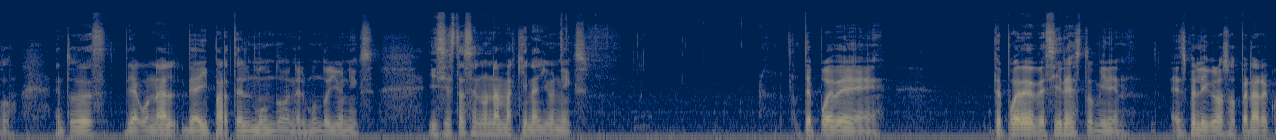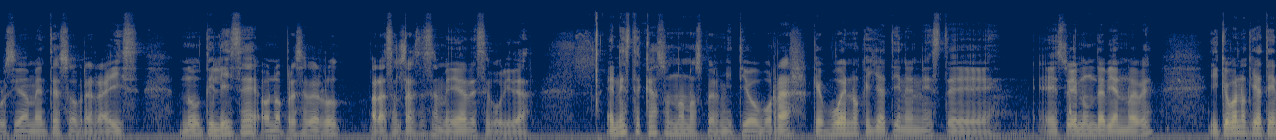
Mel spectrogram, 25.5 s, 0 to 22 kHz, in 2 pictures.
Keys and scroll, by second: 5.7 Return.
